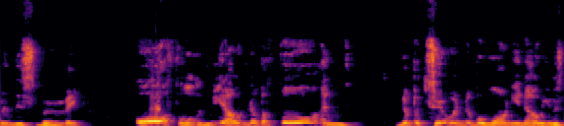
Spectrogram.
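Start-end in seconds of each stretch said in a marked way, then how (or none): 1.4-2.0 "Awful" blurted much louder and higher; loud emphatic verdict. Real, not acted. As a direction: spit out "Awful" like a final judgement. Repeating his verdict louder.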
